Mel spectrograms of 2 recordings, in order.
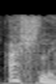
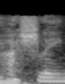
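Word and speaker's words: Aisling: Ashling. Ashling.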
